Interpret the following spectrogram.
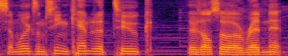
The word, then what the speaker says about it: toque: how you think it would be it's like t o qu E I think and I I believe no no toque it's spelled t o qu u e and yeah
